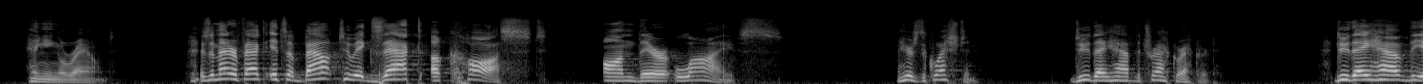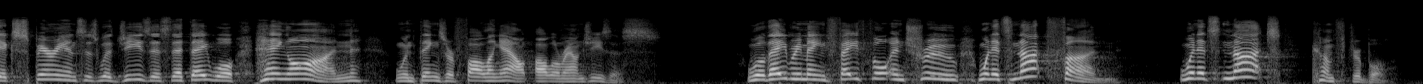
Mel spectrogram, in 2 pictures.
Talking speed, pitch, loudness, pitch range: 125 wpm, 185 Hz, -23 LUFS, 135-225 Hz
